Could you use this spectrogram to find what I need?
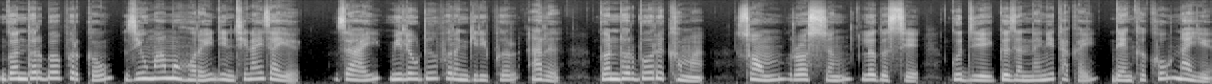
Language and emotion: Bodo, neutral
